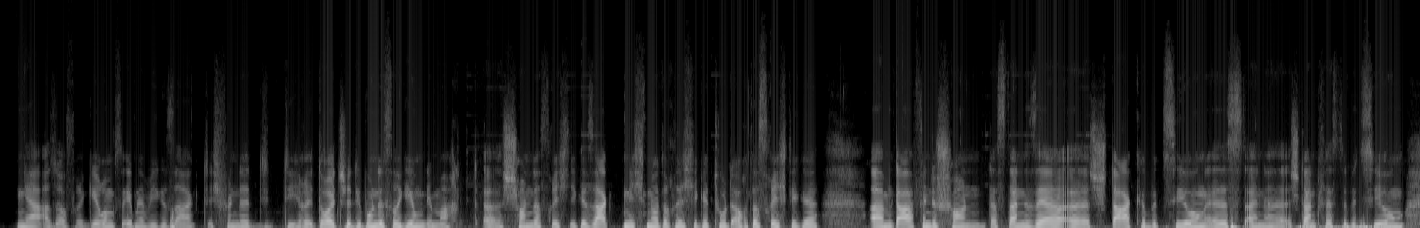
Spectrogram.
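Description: At a moderate pace, a woman speaks in a medium pitch with fairly even intonation, the sound dry and close with no echo. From Germany. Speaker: visitor, friend of host. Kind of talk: interview. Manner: hesitant, many filler sounds.

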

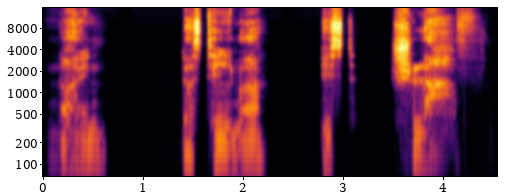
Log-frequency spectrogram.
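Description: A man's put-on character voice, fairly low in pitch with ordinary pitch variation, in a dry, close sound with no echo. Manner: calming, reassuring.

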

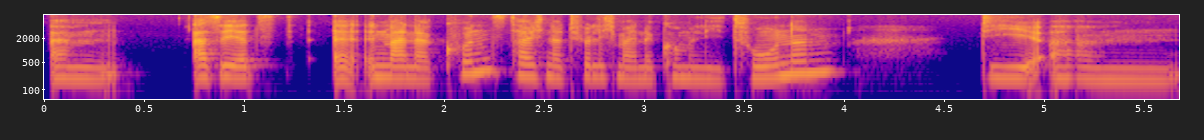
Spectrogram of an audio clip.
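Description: Here is a woman with a plain, everyday voice at medium pitch. Her intonation stays fairly even. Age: 20s. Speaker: art student and podcaster. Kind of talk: interview.

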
